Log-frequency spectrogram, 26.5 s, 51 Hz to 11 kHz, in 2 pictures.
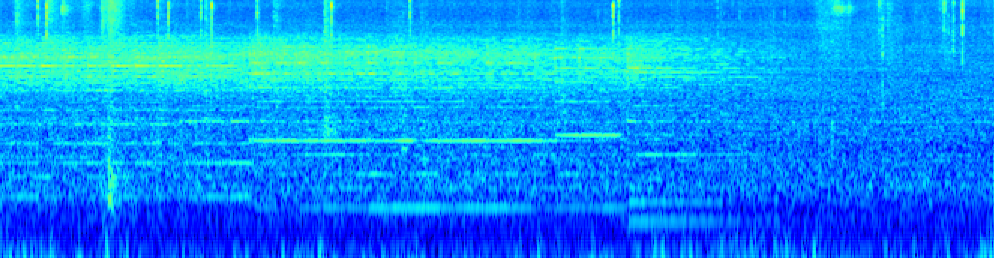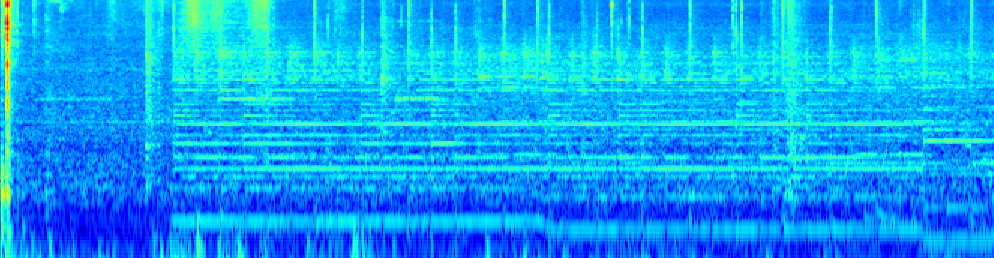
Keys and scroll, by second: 9.6 Left, 10.0 Down, 10.3 Right, 16.8 ctrl+c, 17.6 ctrl+f.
